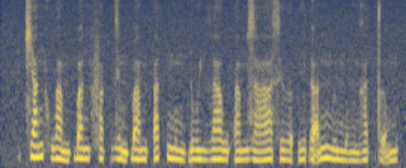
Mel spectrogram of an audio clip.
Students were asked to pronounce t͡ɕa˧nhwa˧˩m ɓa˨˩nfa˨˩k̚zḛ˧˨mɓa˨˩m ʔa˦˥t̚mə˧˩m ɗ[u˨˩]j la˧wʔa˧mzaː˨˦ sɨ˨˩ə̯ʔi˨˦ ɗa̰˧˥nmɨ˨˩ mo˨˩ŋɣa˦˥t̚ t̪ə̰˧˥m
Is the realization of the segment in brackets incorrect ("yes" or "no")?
no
